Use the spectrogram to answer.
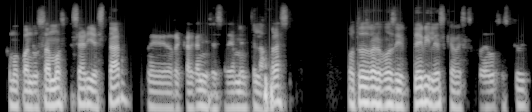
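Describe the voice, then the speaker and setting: Low, mellow-voiced man teaching from slides. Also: no room sound. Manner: explains slides with fillers and "¿no?" checks. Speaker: language teacher. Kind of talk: recorded slide lecture. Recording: dull, dry lo-fi.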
